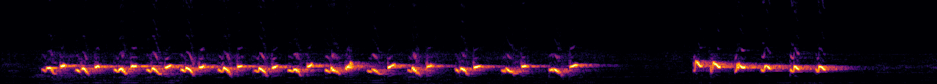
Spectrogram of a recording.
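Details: Sooty-headed bulbul singing in the rolling 'rol' style, a lure song meant to provoke rival bulbuls to answer: a fast run of bubbly, slurred notes for nearly three seconds, a short pause, then a second brisk burst of descending notes.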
